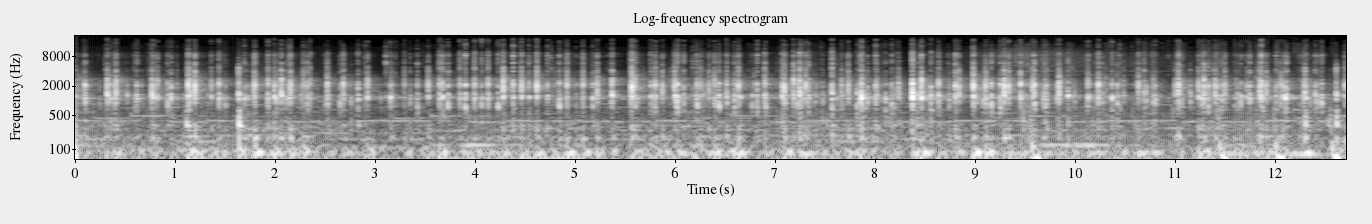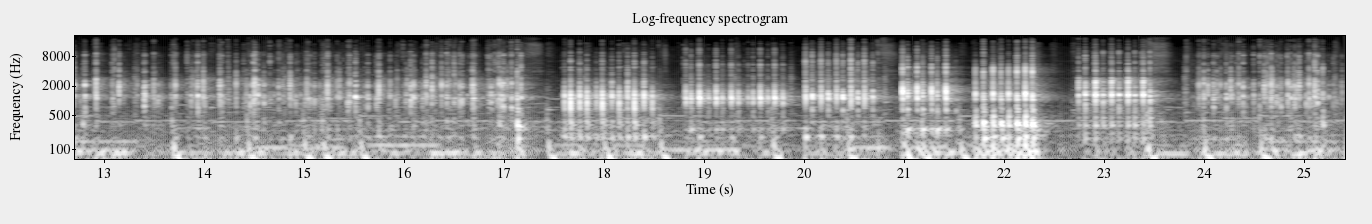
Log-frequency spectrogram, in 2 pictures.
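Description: Continuous rapid typing on a MadLions gaming keyboard with hot-swappable magnetic switches: a dense stream of close, crisp key clicks and taps, with brief pauses and bursts near the end and no talk.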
